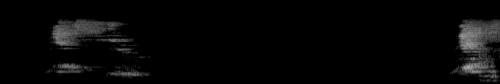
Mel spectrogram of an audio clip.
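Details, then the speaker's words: Two loud, hissing adult female sneezes separated by a few seconds of silence, during a mukbang meal; sneeze. "Don't judge me by the way I sneezed, okay? And I know it was loud. Sorry."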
